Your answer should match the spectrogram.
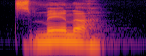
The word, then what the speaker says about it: Smyrna: Smyrna.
